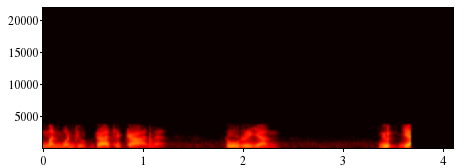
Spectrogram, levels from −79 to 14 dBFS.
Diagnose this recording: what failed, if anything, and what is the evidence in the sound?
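Packet loss with pitch repetition occurs at the network stage, from 0.58 to 0.60 s. A gap of about 20 ms, which fits a single lost packet, is bridged by the receiver looping the last pitch period, so the speech briefly takes on a held, buzzy quality before normal flow resumes. On a spectrogram the harmonics run flat and unchanging for that span. In the waveform, the same periodic cycle repeats while fading, then blends back into varying speech.

A cut-off end occurs at the storage or playback stage, at 3.67 s. The speech stops mid-sound because the final buffers were never written or played out, leaving about 0.4 s of digital silence with no natural decay. The waveform drops abruptly from ongoing speech to a flat, silent line. The spectrogram shows energy ending in a hard vertical edge across the 300 Hz to 3.7 kHz telephone band that G.711 A-law coding carries.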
